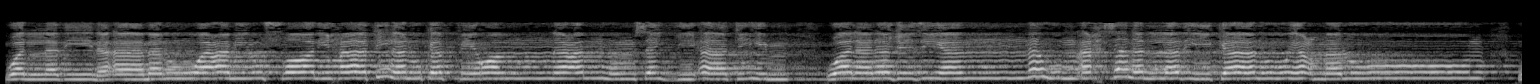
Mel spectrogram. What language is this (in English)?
Arabic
